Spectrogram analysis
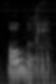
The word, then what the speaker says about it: ugly: Jamaicans pronounce the name Ogly.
